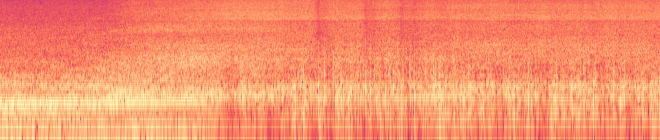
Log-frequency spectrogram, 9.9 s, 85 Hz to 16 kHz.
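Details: Petrol engine idling just after a start in about 100-degree ambient, so not truly cold: an uneven, stumbling beat from a cylinder 2 misfire.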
